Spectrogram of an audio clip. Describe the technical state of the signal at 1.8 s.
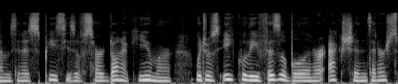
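At 1.8 s you're in the middle of a run of clock slip clicks spanning 0.28 to 3.58 s: around seven faint, regular ticks about every half second. The likely cause is two unsynced clocks drifting by a few tens of ppm, so a single sample gets dropped or repeated each time.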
